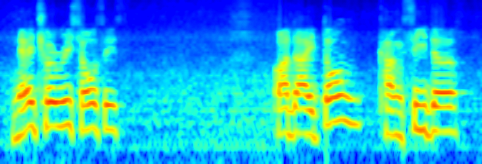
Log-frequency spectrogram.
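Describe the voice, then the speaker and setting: Over noticeable background noise, a man talks at a fairly slow pace in a high voice with ordinary pitch variation. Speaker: international student. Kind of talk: opinion monologue to camera. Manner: very slow.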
